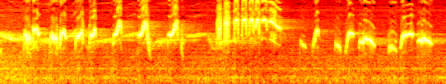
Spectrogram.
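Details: Chinese hwamei (Garrulax canorus) singing a rapid, varied run of loud, high, bright whistled phrases with sharp up-and-down slurs and quick buzzy trills.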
